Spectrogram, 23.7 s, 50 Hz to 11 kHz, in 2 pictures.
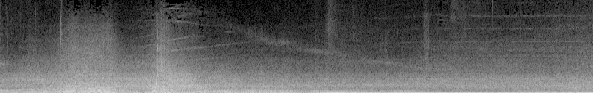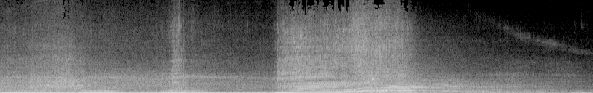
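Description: Loud McLaren 600LT twin-turbo V8 breathing through catless downpipes: revs rise and fall, then it runs at a low rumble with a few short throttle blips. About two-thirds of the way in it accelerates hard in one steep rise in revs, which then fades as the car pulls away.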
